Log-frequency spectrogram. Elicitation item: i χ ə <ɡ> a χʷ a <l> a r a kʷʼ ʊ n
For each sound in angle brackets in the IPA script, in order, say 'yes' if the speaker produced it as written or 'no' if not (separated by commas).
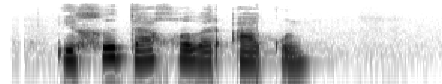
no, yes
